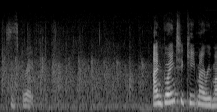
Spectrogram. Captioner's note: applause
